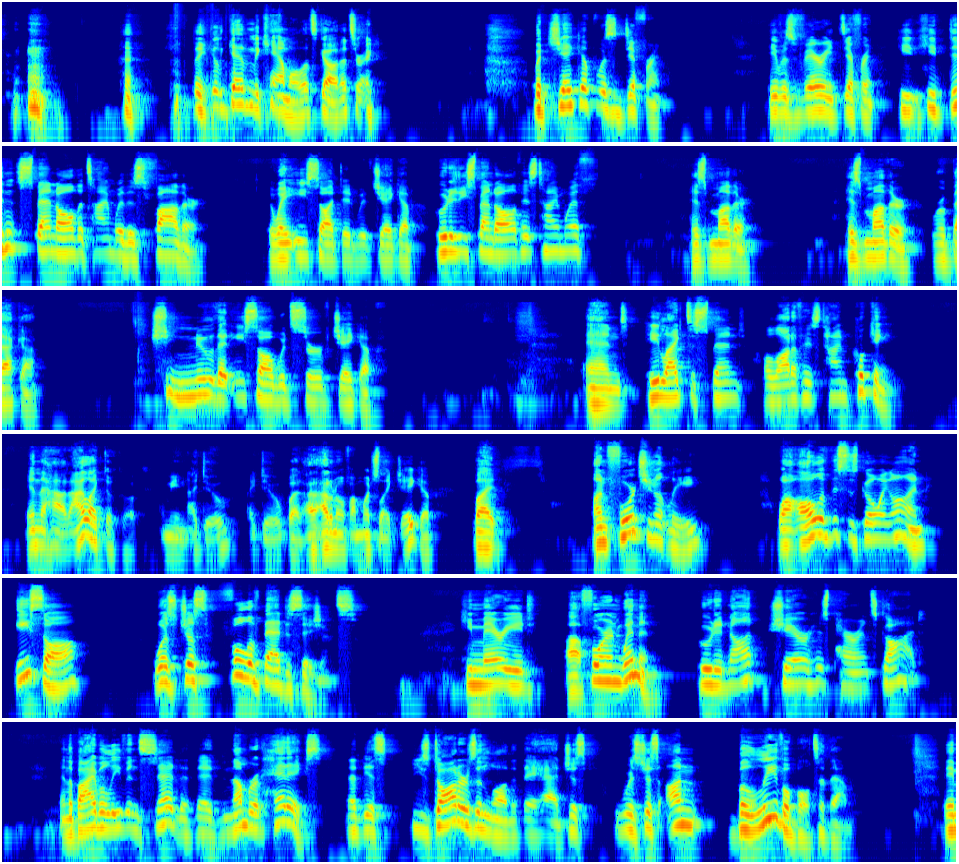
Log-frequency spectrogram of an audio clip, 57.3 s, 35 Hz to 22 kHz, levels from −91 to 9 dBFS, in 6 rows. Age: 40-59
